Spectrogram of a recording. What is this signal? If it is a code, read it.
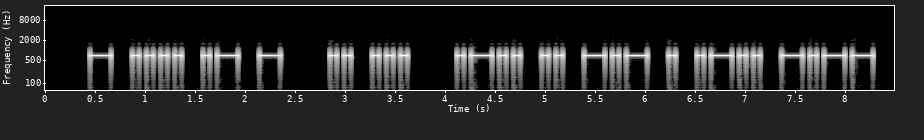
Morse code, heard as a keyed tone, about 17 wpm, 700 Hz. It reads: THAT IS LIKELY
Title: Sentences from Top 1000 Words - Review Part 4 - 17wpm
